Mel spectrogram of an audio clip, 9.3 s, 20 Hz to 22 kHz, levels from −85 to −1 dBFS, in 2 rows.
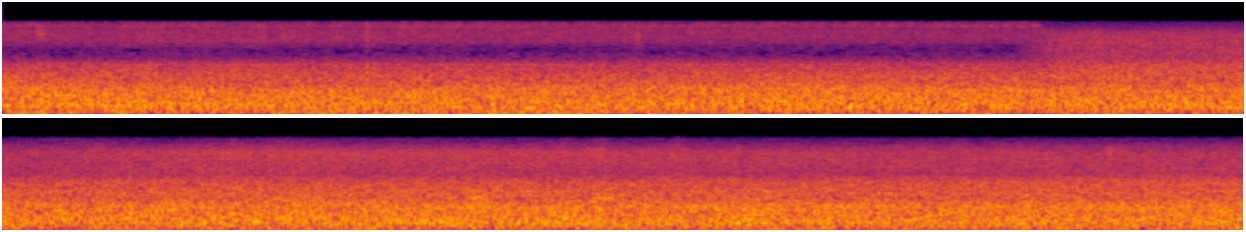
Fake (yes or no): yes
